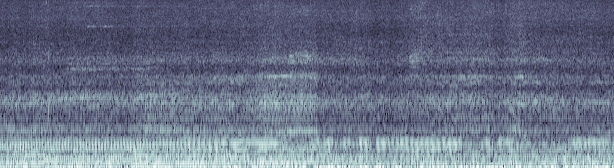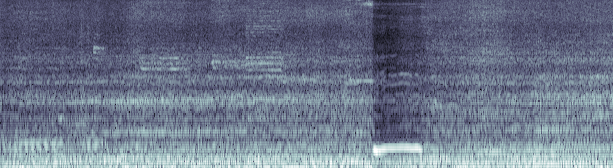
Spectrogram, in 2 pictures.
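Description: A motorcycle engine hums and revs steadily up close.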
